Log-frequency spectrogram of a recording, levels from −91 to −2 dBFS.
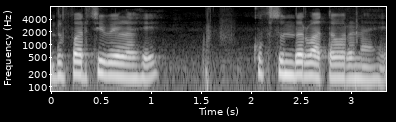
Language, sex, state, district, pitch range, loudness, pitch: Marathi, female, Maharashtra, Sindhudurg, 165-195 Hz, -20 LUFS, 180 Hz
